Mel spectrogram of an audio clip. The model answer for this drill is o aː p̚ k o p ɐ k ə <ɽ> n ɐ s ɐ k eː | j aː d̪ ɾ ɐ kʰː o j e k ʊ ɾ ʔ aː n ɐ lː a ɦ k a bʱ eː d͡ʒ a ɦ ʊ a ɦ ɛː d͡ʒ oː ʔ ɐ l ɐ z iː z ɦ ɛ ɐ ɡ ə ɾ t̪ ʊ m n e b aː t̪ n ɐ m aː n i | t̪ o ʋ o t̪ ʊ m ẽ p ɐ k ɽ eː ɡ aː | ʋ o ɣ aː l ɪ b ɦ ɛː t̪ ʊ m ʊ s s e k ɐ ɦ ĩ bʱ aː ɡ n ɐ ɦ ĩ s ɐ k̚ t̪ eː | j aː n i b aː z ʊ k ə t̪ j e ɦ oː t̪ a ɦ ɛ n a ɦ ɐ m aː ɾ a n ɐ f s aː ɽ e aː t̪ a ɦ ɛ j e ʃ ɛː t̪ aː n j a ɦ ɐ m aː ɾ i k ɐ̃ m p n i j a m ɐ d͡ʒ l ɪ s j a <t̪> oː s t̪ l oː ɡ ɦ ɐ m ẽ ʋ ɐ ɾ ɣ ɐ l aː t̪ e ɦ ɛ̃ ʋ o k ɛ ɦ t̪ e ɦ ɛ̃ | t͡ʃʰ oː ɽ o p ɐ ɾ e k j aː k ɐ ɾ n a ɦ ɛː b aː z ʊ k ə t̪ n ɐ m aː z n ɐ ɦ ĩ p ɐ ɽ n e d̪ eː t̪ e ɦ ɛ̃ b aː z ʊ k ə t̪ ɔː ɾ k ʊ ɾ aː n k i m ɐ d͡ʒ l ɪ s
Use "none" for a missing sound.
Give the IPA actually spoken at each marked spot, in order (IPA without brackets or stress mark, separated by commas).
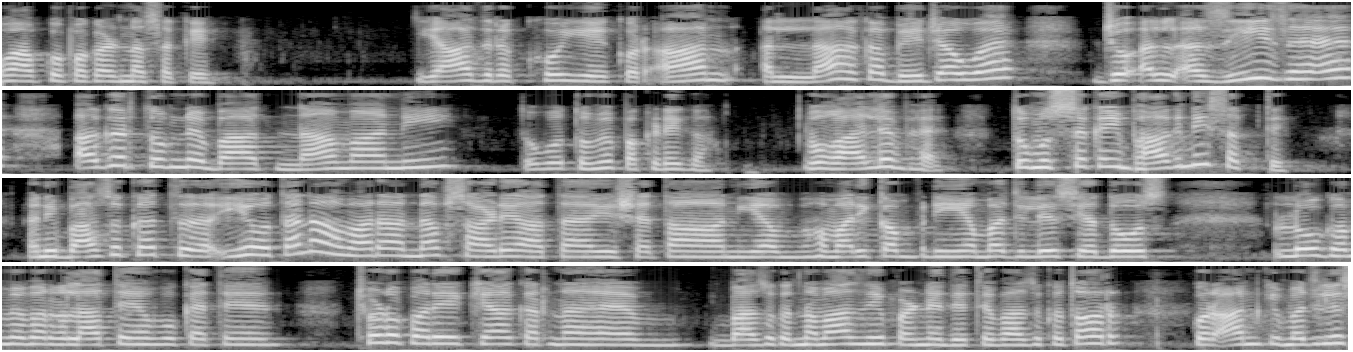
ɽ, d̪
